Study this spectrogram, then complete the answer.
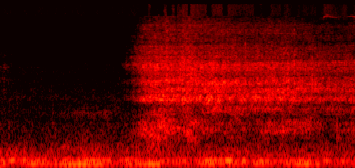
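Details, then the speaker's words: Spinning reel before service: harsh, gritty rasp while turning, though rotation still smooth; cause rusted stock bearing above the pinion, noisy even after cleaning and greasing, fixed by replacing with new bearings. "sebelum diservis dia kendalanya di sini suaranya kasar tapi putarannya sangat masih sangat"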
